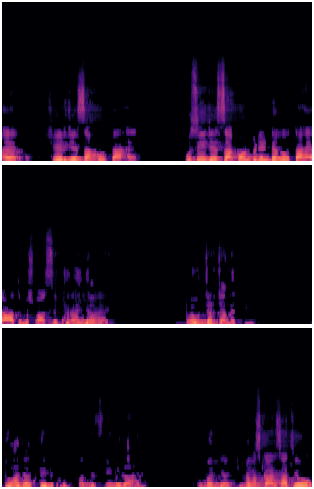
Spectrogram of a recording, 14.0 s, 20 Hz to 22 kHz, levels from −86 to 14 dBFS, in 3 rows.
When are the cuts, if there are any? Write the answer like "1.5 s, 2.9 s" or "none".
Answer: 5.5 s, 12.9 s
